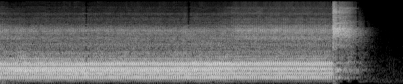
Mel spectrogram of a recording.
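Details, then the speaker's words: Free Ford air compressor running after a gasket replacement: steady pumping hum builds pressure, then a sharp hiss as the safety valve lifts; normal running with safety valve blow-off. "tell you what that's the first time that that's blown off like that hasn't it in in years that's better"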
